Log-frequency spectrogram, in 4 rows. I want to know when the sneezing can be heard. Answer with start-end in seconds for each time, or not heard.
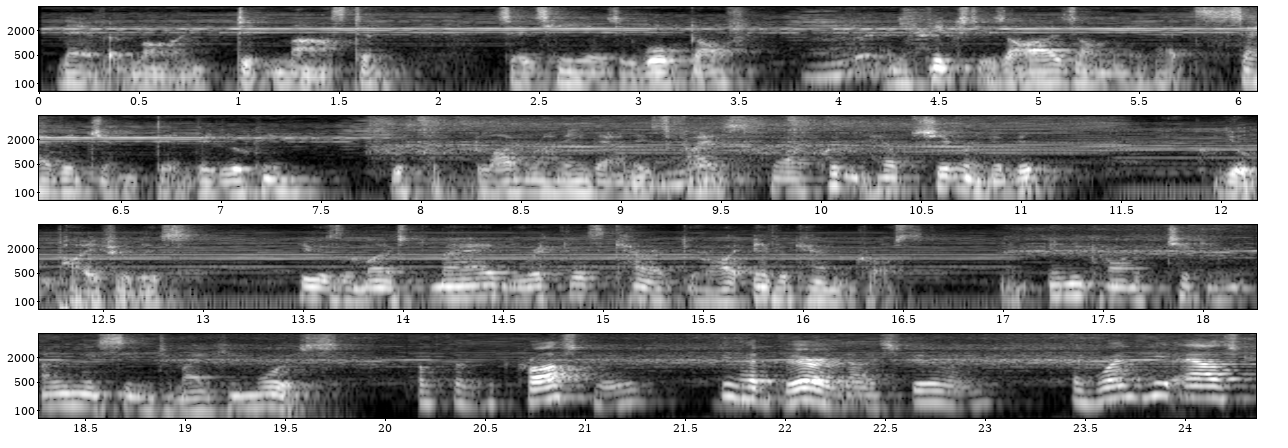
3.8-4.6, 9.1-9.7, 21.6-22.2.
